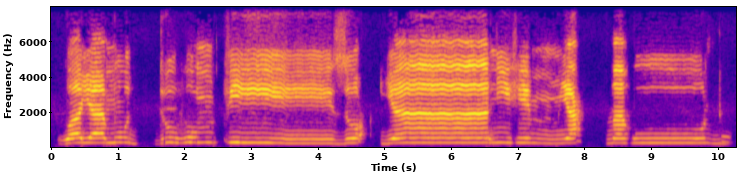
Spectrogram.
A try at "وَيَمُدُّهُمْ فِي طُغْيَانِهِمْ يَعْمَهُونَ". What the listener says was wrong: That was nearly perfect. Just over here, you missed this out. It's طغيا. So, في طغيانهم.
